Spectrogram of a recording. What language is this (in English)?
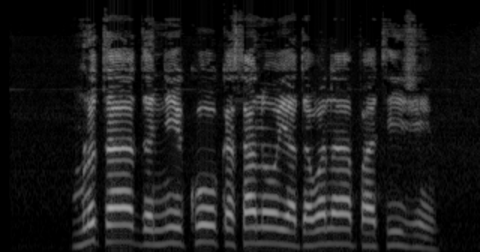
Pashto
